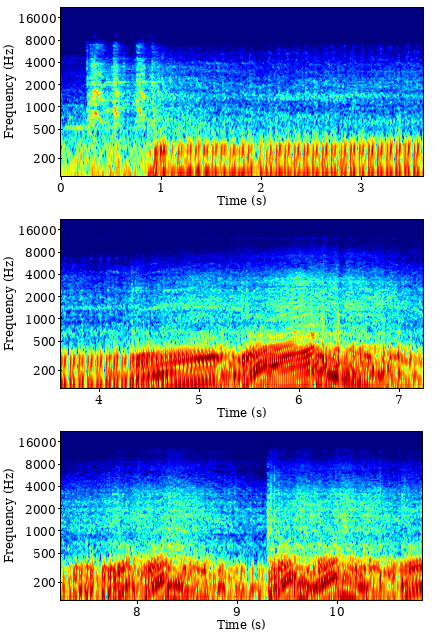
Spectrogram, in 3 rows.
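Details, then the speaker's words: 2018 Ducati Multistrada 950 freshly fitted with a Dynojet Power Commander V, fuel map not yet tuned: loud twin revs up and drops back with faint puffs and crackles when the throttle closes; owner attributes the popping to the unfinished fuel mapping. "and of course, if you hear the little puffs does at the end when I close the throttle, is because I didn't i"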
